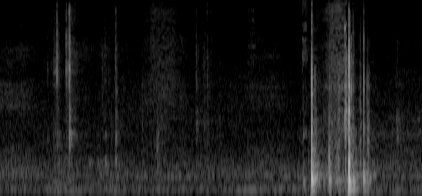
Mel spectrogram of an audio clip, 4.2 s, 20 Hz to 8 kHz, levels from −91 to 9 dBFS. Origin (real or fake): real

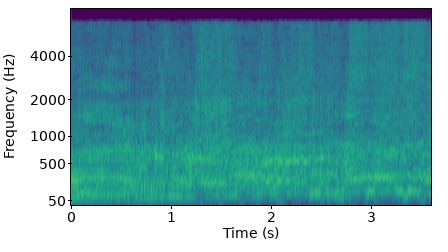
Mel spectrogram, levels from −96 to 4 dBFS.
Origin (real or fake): fake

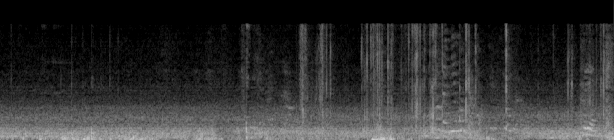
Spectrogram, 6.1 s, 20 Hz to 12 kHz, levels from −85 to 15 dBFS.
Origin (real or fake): fake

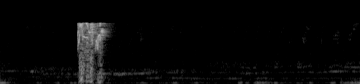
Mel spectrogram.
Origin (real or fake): real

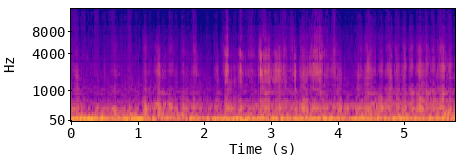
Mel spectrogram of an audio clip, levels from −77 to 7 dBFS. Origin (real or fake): fake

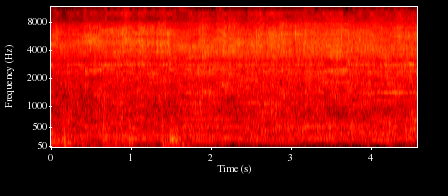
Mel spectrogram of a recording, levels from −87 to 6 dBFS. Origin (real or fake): fake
